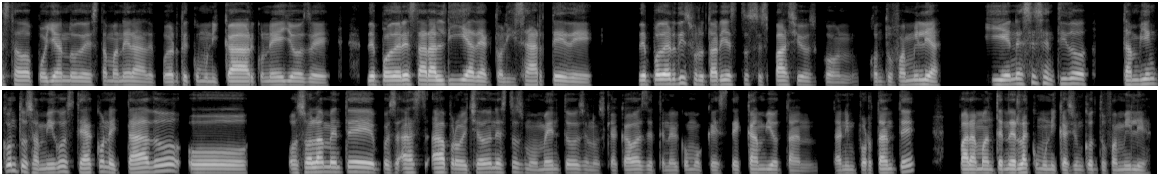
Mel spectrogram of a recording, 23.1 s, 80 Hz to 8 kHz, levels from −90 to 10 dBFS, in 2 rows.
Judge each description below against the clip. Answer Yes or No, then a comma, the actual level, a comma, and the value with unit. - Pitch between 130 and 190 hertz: Yes, medium, 140 Hz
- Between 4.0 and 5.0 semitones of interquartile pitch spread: No, average, 2.9 semitones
